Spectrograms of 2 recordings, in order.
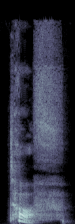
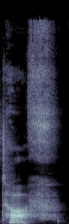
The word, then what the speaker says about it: tough: Tough. The pronunciation of this one is quite different, even though it looks so similar with the O-U-G-H spelling. The pronunciation is tough, which sounds a little like tough.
